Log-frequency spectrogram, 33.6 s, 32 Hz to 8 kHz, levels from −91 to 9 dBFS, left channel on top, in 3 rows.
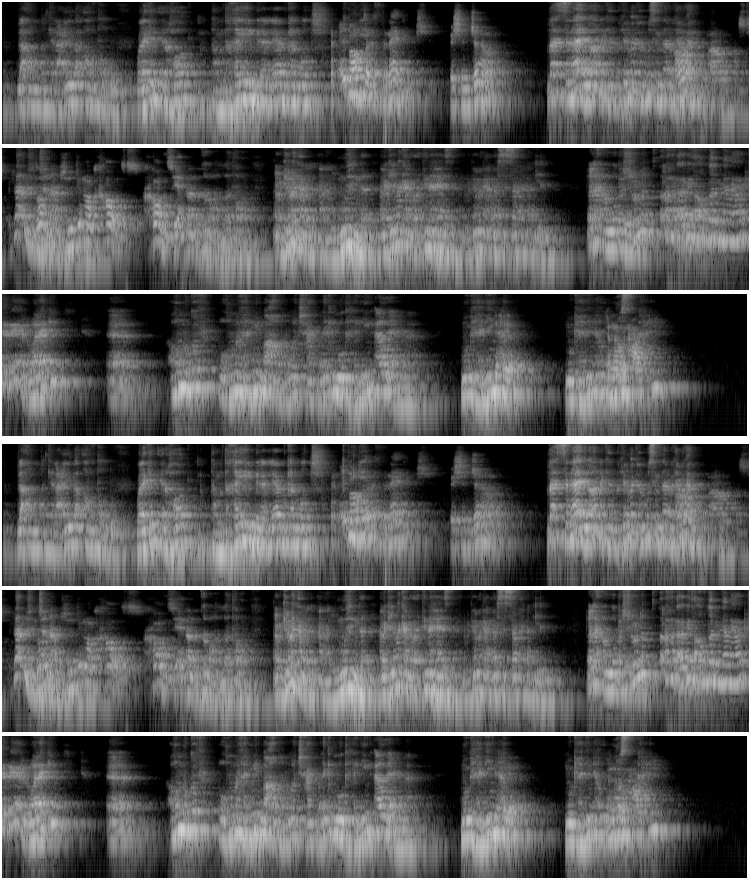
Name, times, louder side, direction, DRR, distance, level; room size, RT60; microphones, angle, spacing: voice 1, 0.2-1.7 2.0-4.8 5.2-5.5 8.2-10.4 11.4-12.3 14.0-14.9 15.3-19.3 20.0-23.3 24.0-24.4 24.9-28.6 29.3-30.0 30.9-32.2, right 2 dB, 55° right, 0 dB, 0.4 m, -25 dB
voice 2, 5.0-6.4 6.7-7.4 10.1-11.1 11.6-14.0 20.5-20.8 29.8-30.1 31.5-32.0, left 4 dB, 75° left, 3 dB, 0.4 m, -29 dB
2.4 x 2.2 x 2.3 m, 0.84 s
head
